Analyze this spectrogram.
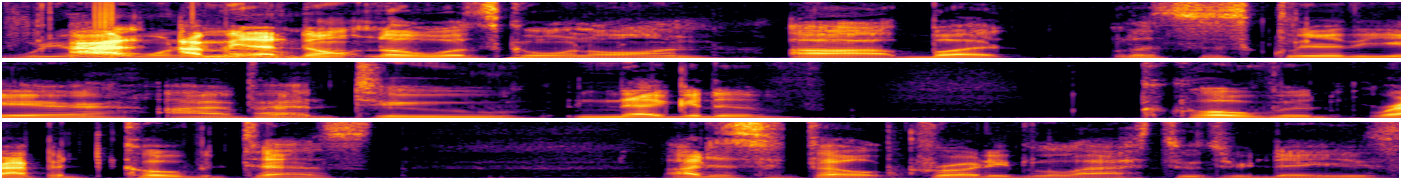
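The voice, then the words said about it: Deep, rough, gravelly sick voice. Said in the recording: “you sound like a Fraggle Rock right now ... it's my Barry White ... You got a little Barry White”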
